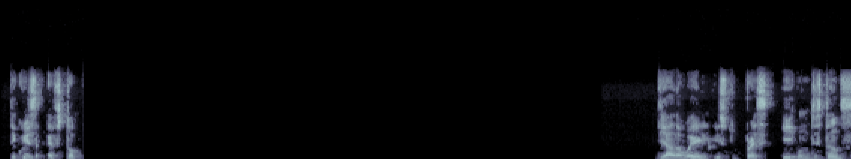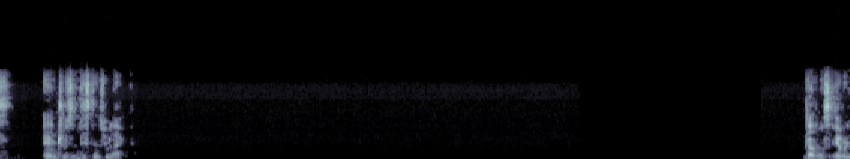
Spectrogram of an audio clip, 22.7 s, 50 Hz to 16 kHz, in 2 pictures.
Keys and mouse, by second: 0.4 click, 2.8-5.2 drag, 6.6 click, 12.3 e, 18.6 click, 20.7 click.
